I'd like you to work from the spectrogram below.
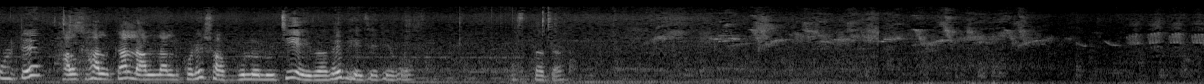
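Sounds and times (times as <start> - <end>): small birds chirping: 6.2 - 12.0.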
